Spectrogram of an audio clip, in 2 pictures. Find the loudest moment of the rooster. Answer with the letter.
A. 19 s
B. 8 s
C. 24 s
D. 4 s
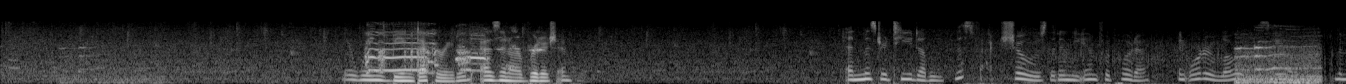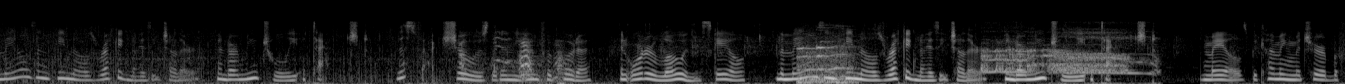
D.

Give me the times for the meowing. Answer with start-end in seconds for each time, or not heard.
0.6-1.8, 12.3-13.2, 21.4-22.1.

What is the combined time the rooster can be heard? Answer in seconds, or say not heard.
4 s.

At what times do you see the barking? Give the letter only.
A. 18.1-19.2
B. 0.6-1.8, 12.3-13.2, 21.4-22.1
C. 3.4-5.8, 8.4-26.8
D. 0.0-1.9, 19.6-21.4
A.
